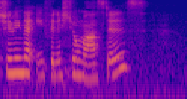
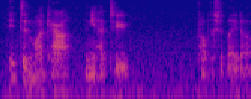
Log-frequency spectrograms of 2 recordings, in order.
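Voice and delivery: hushed, fast whisper; 4 semitones lower, 10 dB quieter, faster than usual. Real, not acted. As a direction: whisper the worry gently. Voorzichtig fluisteren over tegenvaller.

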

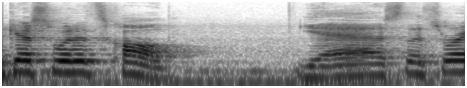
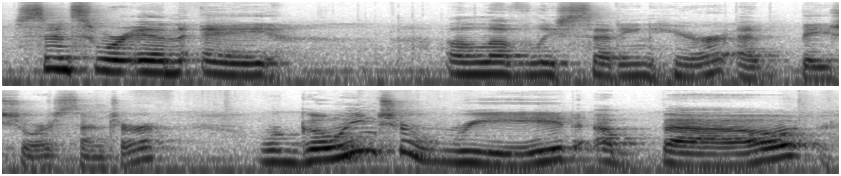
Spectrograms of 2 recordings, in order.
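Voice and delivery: plain reading voice

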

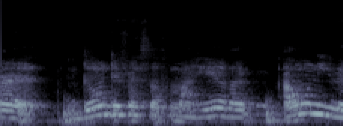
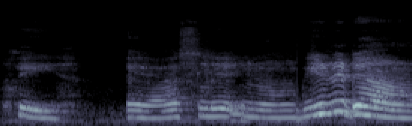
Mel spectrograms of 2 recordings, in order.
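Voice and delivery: ordinary talk, nothing marked

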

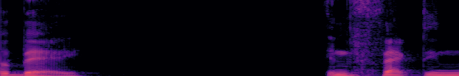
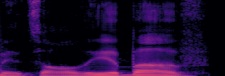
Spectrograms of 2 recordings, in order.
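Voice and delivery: ordinary talk, nothing marked

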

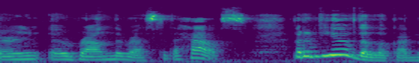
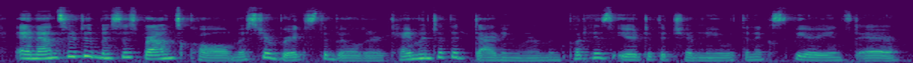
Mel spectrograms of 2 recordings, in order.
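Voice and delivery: plain reading voice

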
